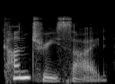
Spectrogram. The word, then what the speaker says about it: countryside: Countryside. And the stressed vowel is as in up.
